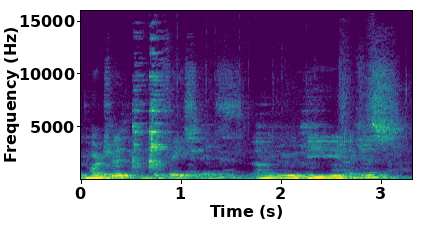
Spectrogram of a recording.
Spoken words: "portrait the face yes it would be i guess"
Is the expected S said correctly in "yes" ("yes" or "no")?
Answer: no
